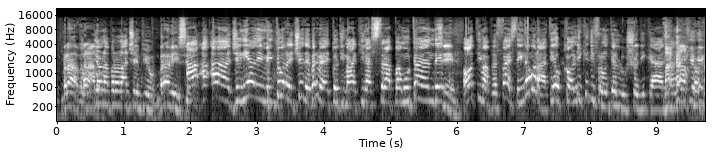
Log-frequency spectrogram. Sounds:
Speech

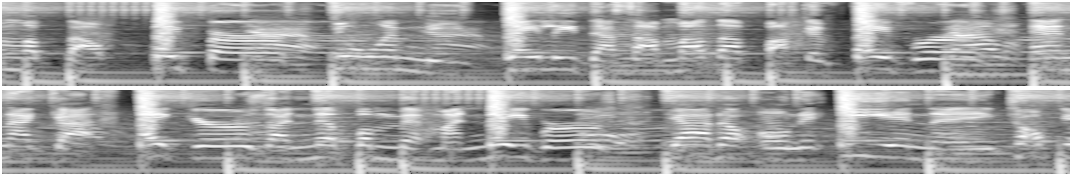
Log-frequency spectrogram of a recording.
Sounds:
Music

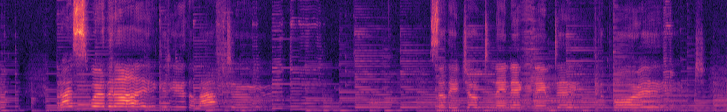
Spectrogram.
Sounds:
Music

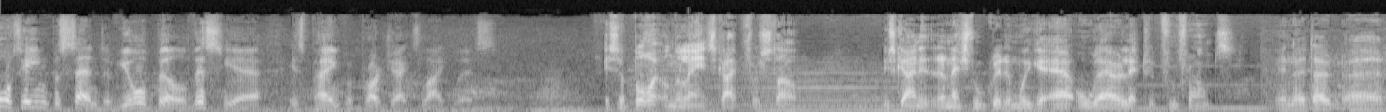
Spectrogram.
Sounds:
Speech

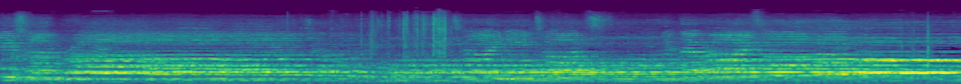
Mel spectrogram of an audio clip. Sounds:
Singing, Choir

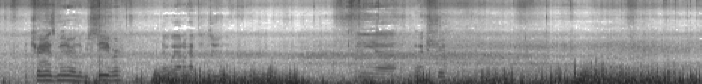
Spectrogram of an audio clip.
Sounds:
Wind

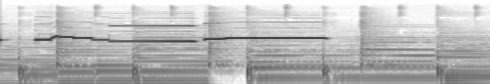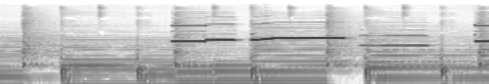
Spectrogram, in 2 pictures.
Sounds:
Flute, Wind instrument

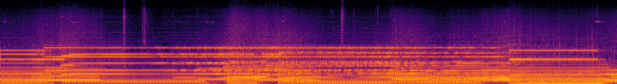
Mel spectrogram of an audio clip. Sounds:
playing hammond organ, Organ, Hammond organ

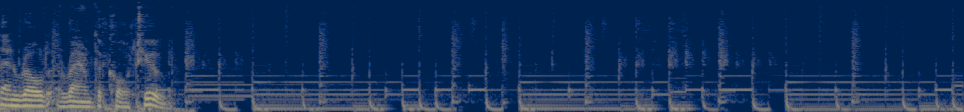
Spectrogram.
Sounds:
Speech, Music

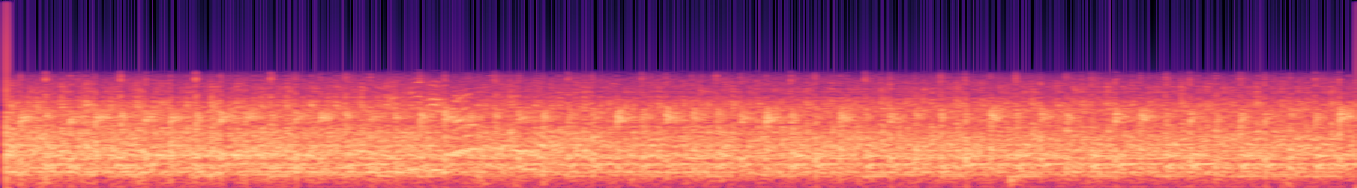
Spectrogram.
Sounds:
Engine, Idling, Speech

